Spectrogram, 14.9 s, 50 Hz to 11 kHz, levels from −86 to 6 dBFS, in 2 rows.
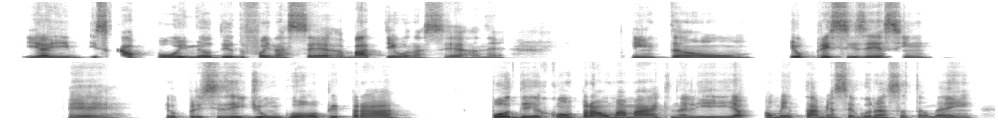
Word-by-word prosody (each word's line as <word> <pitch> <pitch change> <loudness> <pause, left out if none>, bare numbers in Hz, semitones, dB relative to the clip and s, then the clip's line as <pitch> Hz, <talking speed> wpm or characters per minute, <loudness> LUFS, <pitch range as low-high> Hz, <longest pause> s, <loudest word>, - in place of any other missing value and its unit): e 145 - 0
aí 145 +5 +1
escapou 170 -1 0
e 180 - +2
meu 195 -1 +2
dedo 170 0 -1
foi 185 0 -1
na 190 +2 -3
serra, 140 -7 -1
bateu 155 +2 +1
na 135 -3 -7
serra, 130 -2 -6
né? 145 +4 -10 0.9
Então, 150 +5 -1 0.3
eu 140 - +4
precisei, 170 +1 +1
assim, 165 -6 -4 1.0
eh, 125 0 -3 0.3
eu - - -3
precisei 140 +2 -2
de 145 +3 -2
um 180 0 0
golpe 155 +4 +2
pra 195 +1 +1 0.7
poder 200 -3 +6
comprar 235 -8 +3
uma 220 +4 +4
máquina 175 +5 +1
ali 185 -2 -3
e - - +3
a 105 - +1
aumentar 265 -1 0
minha 245 +2 -4
segurança 240 -2 -2
também. 215 - -4
170 Hz, 140 wpm, -24 LUFS, 145-200 Hz, 1.0 s, poder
